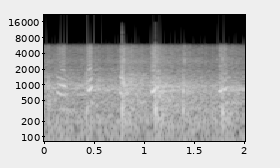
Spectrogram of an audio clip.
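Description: A few light knocks or taps, about four in two seconds and unevenly spaced, with brief snatches of voice in between.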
